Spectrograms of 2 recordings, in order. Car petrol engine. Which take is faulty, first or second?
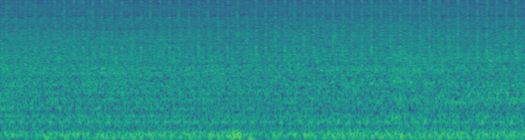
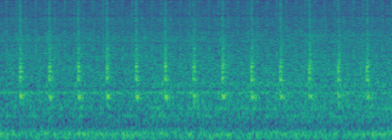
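second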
